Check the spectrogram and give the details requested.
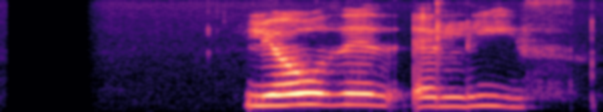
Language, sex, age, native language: Icelandic, female, 10, Icelandic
